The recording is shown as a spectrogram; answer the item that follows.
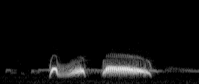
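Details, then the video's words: Single phrase of spotted dove cooing, used to push captive doves to call: a brief wavering note sliding into a sustained smooth hoot, soft faint tones before and after. "giọng chim cu gáy thúc gù dồn ép bổi lười gáy ức chế phải gáy theo"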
